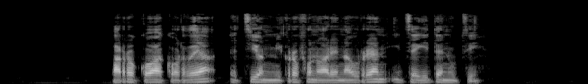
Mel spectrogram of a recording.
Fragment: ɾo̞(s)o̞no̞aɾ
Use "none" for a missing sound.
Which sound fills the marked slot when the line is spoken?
f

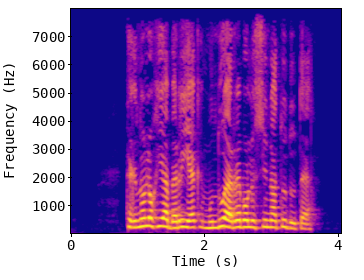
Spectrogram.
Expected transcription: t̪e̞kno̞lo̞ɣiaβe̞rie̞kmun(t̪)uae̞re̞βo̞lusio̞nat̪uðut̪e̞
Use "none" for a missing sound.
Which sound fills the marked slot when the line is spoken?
d̪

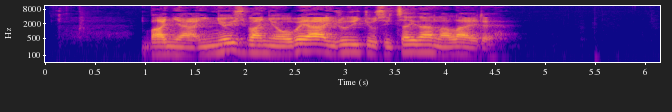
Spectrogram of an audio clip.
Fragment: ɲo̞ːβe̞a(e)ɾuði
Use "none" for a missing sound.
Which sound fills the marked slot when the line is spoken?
i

